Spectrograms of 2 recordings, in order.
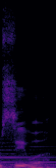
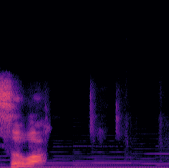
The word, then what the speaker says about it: Siwa: I'm Siwa. If you're pronouncing it wrong, it's Soa.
